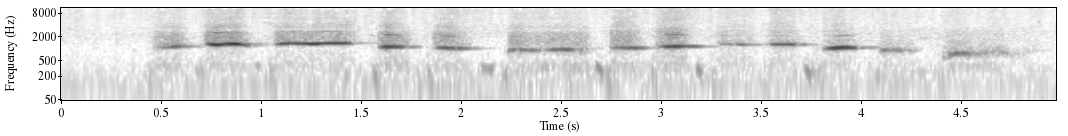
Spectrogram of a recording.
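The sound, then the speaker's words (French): A snowman character whistles a tune as he walks away: a clear, bright melody of many short notes in a steady rhythm, dipping to lower notes at the close, with no talk. “Le bonhomme de neige leur dit au revoir et s'éloigne en sifflant.”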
